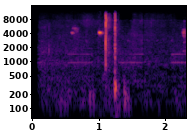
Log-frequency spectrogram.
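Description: A golf club striking a ball: one sharp crack about a second in, heard thinly through a video-call microphone over a faint steady hum.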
